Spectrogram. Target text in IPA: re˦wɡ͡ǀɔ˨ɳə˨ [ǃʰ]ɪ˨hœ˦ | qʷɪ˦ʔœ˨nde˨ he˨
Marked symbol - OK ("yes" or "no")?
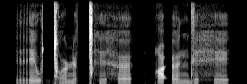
no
